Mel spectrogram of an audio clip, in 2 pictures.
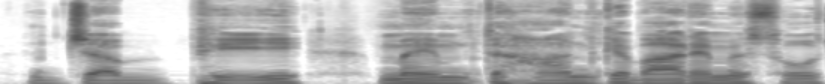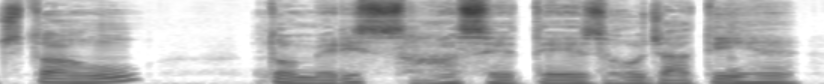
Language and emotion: Urdu, fearful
